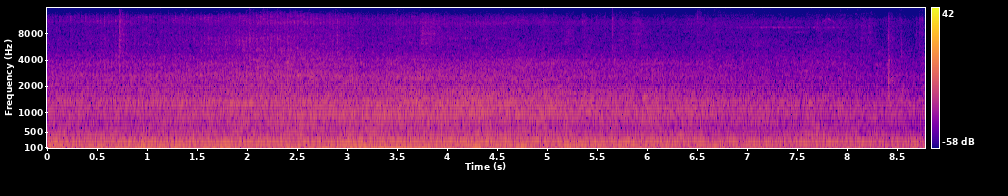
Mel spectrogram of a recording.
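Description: Steady city street noise: a low hum of traffic, swelling slightly about three seconds in.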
